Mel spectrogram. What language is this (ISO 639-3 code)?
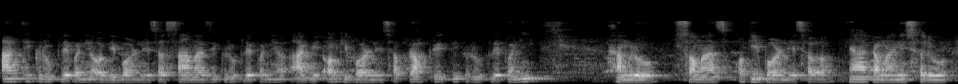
nep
